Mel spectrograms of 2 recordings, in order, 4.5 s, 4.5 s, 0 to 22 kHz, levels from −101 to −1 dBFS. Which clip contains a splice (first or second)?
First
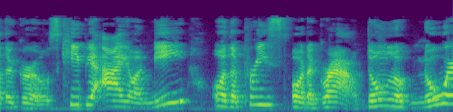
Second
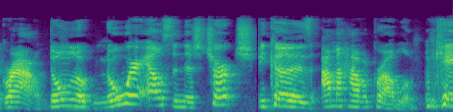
second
